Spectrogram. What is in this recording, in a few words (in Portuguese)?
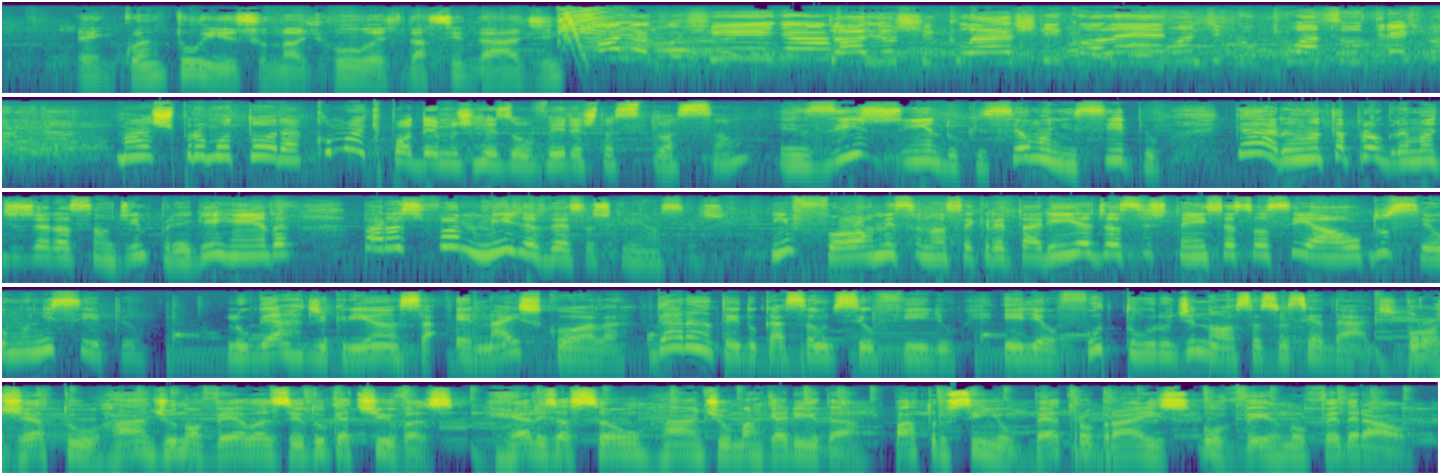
Spot ECA Trabalho Infantil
